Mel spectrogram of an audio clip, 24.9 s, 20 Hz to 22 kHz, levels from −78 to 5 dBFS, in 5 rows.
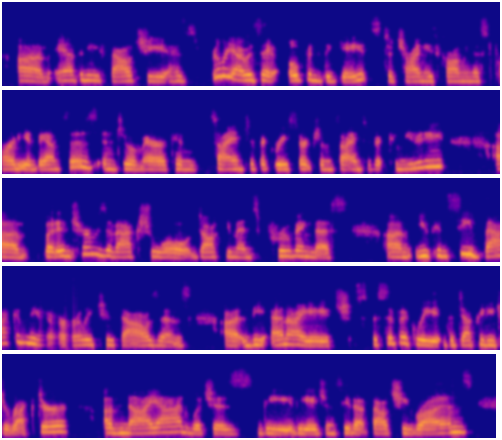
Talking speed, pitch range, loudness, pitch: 140 wpm, 190-230 Hz, -20 LUFS, 200 Hz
